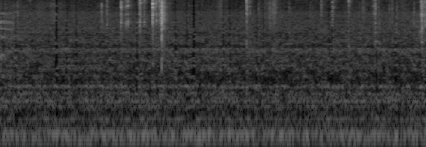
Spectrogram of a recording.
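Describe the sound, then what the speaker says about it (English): Quiet, crisp snips of fabric scissors cutting through paper, a few sharp clicks clustered together against a low background hum. "I love my fabric scissors."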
